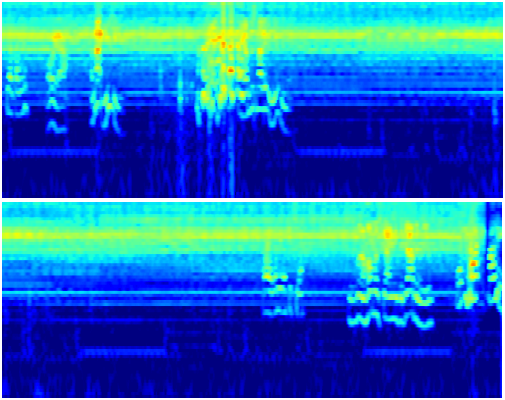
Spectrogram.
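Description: Electric beard clipper running steadily, buzzing against stubble as the beard is shaved off, and switching off near the end. High-pitched, sped-up voices chatter over it a few times.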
